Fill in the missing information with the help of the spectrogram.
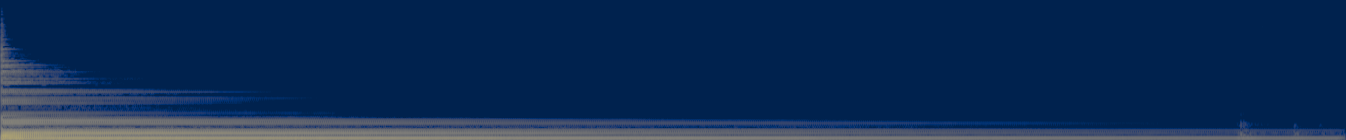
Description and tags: TUNE electric bass
note, pcm, bass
